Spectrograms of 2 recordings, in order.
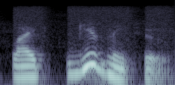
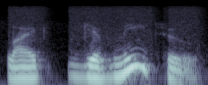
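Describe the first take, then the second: First: The stress falls on the word give. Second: The stress falls on the word me. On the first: "Some will be stressed on the first syllable" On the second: "Some stressed on the second syllable"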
